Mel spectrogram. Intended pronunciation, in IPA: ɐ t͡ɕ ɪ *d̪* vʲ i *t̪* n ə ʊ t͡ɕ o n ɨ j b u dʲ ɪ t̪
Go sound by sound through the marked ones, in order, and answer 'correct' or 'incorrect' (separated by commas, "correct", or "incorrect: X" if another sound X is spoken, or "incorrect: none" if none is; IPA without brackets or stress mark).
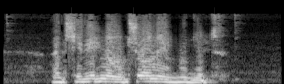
incorrect: none, incorrect: d̪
